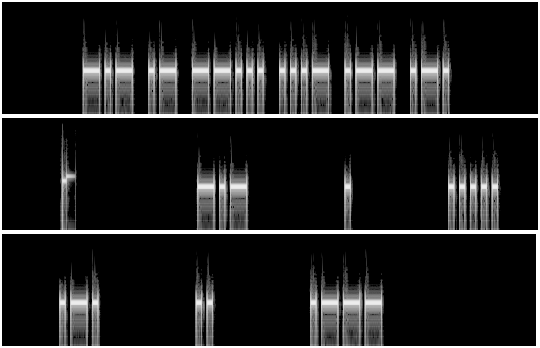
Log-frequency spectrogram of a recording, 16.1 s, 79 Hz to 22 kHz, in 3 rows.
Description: Morse code, heard as a keyed tone, about 22 wpm, spaced as for 11 wpm, 700 Hz. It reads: KA7VWR KE5RIJ
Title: USA Call Signs - 6 Characters - 6x Character Spacing - 22wpm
